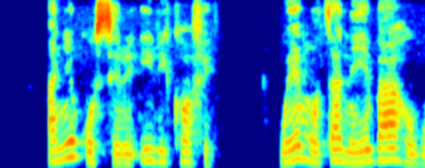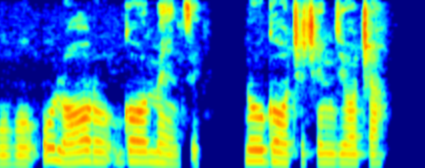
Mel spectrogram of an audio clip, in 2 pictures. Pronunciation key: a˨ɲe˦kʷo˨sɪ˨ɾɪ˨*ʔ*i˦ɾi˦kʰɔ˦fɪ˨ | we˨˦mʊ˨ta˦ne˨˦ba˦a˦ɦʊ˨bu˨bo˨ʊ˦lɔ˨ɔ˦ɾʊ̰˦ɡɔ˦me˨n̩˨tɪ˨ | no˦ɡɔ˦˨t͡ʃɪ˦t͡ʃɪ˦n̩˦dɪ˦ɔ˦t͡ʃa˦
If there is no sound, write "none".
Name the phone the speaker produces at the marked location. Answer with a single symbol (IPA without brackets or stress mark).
ʔ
